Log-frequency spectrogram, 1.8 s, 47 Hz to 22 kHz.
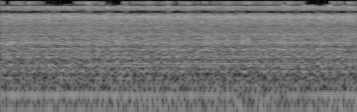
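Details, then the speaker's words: Honda S2000, 200,000 miles, previously rough idle on 3 cylinders, after spark plugs, valve adjustment and injector cleaning: steady, even low idle with smooth rumble, no misses or ticks, before warm-up; normal idle. "there we go this one should run a whole lot better we're going to warm it up look over the fuel trim make sure it's happy but that one sounds so much nicer"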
